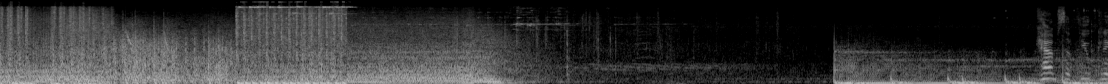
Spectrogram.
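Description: A Gatling gun in a video game fires in dense, loud, rapid bursts; the sound drops to a quieter stretch before heavy gunfire and clatter return abruptly.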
